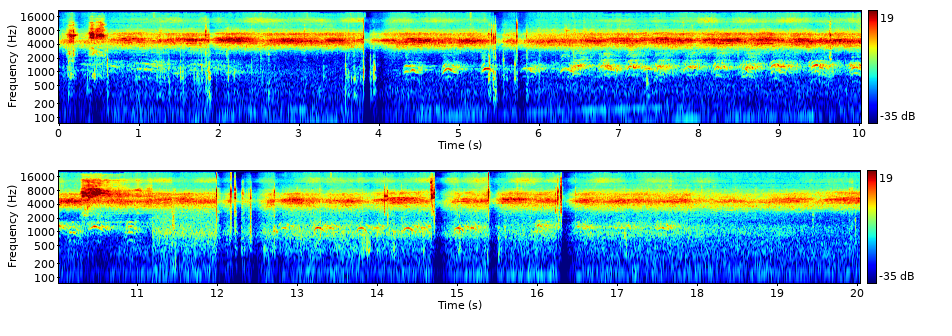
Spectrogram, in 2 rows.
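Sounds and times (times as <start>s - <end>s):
steady high hiss: 0.0s - 20.0s
crow cawing: 0.5s - 1.5s, 4.3s - 11.2s, 12.6s - 18.0s.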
